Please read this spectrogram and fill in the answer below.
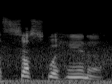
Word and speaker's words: Susquehanna: right native american name it's called the susquehanna susquehanna he was close very good it's this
